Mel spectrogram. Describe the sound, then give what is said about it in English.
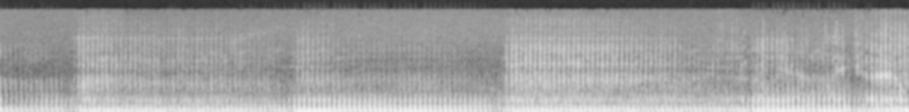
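A sleeping cheetah purrs in a continuous low rumble that switches between breath phases every couple of seconds, with the pulsing texture steady and fairly loud throughout. “It's the sound of a cheetah sleeping.”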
